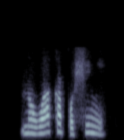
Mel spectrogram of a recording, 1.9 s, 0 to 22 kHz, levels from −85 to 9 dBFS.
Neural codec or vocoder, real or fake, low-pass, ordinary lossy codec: codec, 16 kHz, 1.1 kbps, Voila-Tokenizer; fake; 5.4 kHz; MP3, 32 kbps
